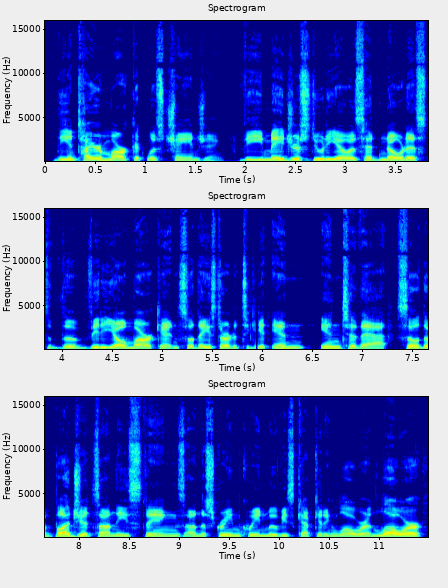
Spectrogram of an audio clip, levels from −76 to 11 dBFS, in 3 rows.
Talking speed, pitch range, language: 200 wpm, 115-150 Hz, English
